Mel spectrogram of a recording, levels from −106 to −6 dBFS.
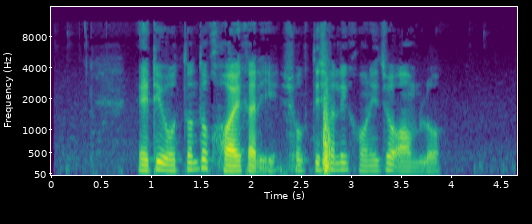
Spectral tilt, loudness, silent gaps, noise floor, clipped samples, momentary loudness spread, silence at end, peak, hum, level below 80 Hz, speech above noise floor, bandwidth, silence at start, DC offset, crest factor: -7 dB/octave; -23 LUFS; none; -65 dBFS; under 0.1%; 16 LU; 0.8 s; 0 dBFS; none; -54 dBFS; 43 dB; 11.5 kHz; 0.9 s; under 0.1%; 24 dB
